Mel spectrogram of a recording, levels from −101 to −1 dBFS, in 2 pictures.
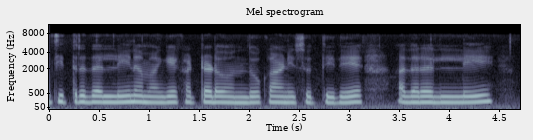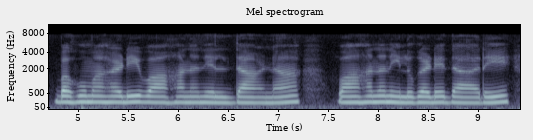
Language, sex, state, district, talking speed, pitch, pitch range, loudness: Kannada, female, Karnataka, Mysore, 90 wpm, 190 Hz, 185-195 Hz, -35 LUFS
